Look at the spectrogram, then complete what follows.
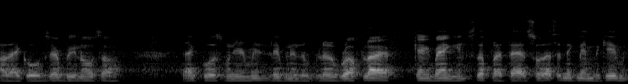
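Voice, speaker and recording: A man's very deep, low voice with an American accent, very fast and flat in monotone, over noticeable background noise. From US West Coast (San Gabriel Valley, Southern California). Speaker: rapper. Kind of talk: casual interview chat. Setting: studio.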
